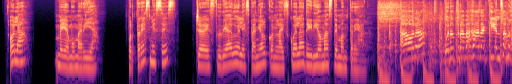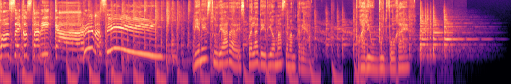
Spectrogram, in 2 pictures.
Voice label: espagnol annonceur conversation quotidienne adulte medium

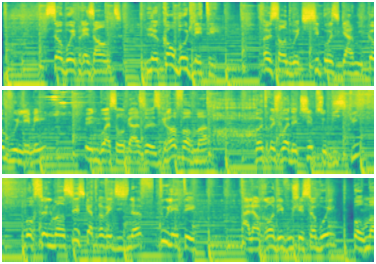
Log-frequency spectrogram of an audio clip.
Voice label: francais quebecois naturel annonceur amical avec sourire energique; subway; promo

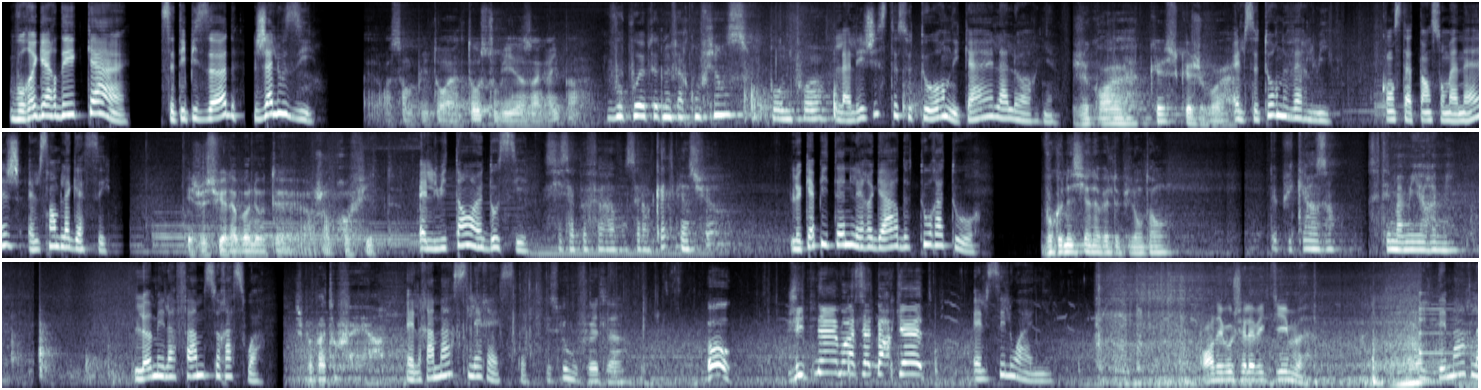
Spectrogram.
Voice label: videodescription narration fr normatif sobre posee articulation exceptionnelle

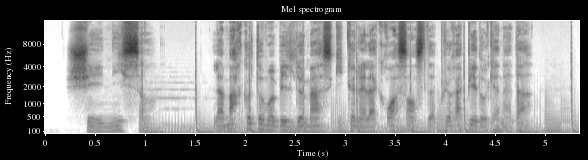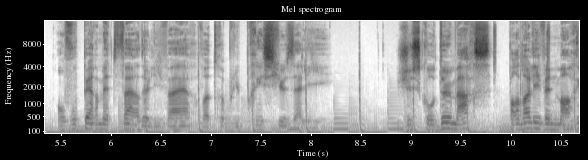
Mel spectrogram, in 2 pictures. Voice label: francais normatif quebecois naturel annonceur affirme determine; nissan; energique promo

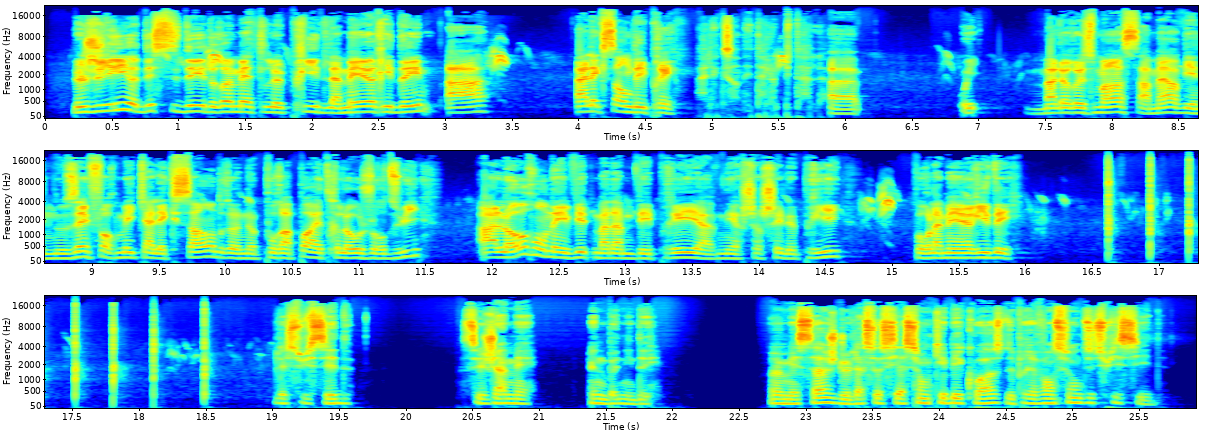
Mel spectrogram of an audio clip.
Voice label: narration fr qc naturel conversation quotidienne; prevention suicide; explicatif sobre

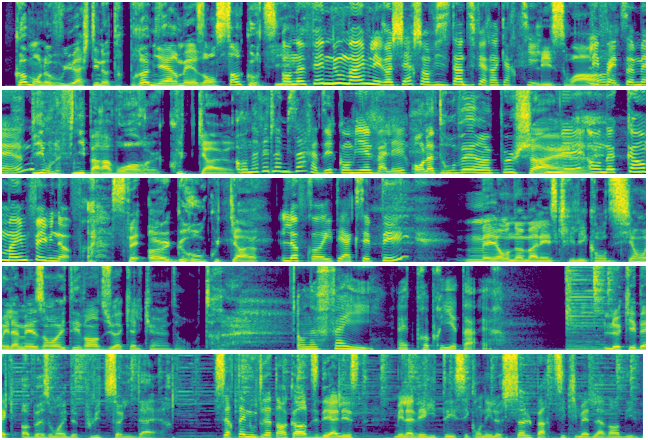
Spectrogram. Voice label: demo personnage

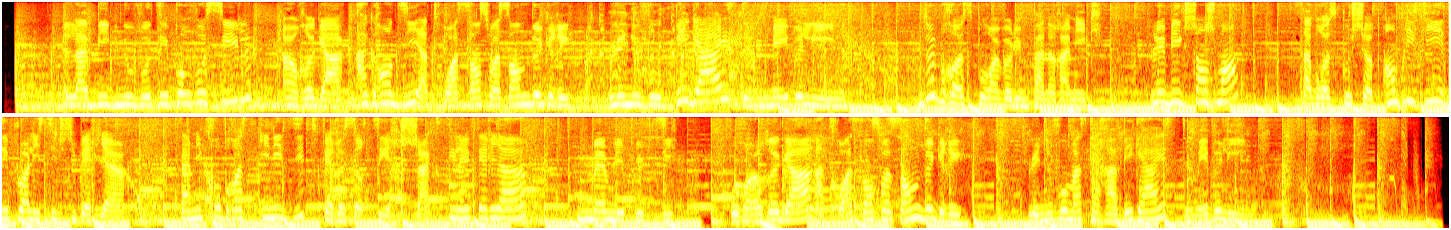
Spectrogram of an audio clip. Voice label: pub annonceur fr qc naturel amical avec sourire energique adulte; maybelline

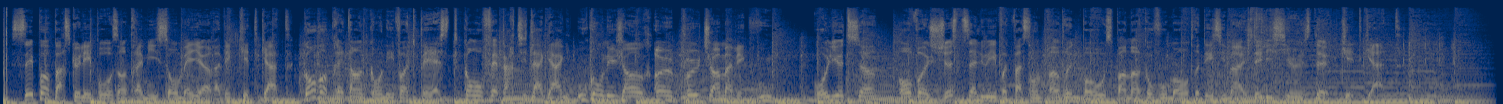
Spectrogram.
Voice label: publicite francais quebecois naturel annonceur affirme; nestle kitkat; amical

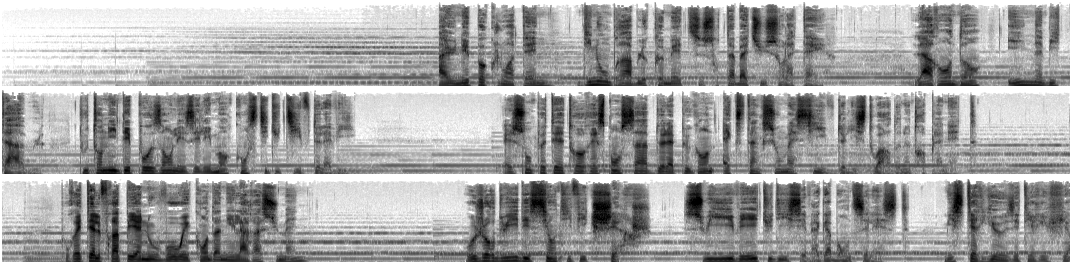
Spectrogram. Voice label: narration

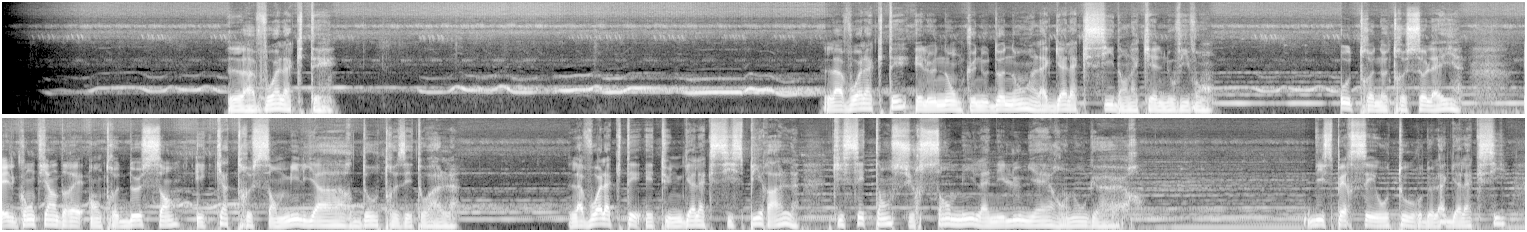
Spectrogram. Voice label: narration personnage serieux livre audio fr normatif douce; la voie lactee; rassurante

